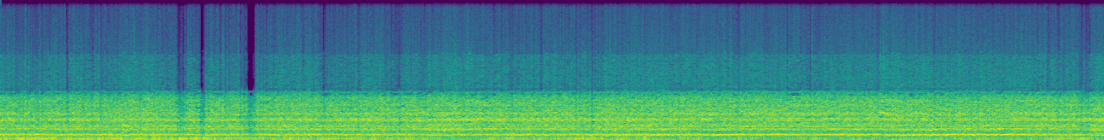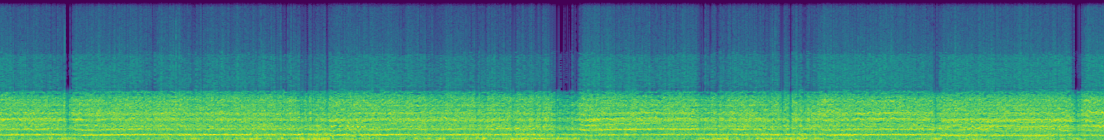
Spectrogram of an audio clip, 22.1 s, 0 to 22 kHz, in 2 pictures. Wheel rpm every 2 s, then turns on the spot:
230, 240, 230, 230, 230, 230, 230, 230, 230, 230, 210.
none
